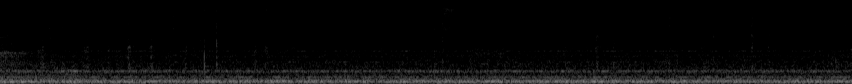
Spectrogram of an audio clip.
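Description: A Delta Unica fountain pen with a fine, somewhat stubby nib scratches across paper in faint, steady strokes, set against a constant low engine-like hum.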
